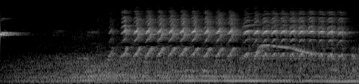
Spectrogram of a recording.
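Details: Caged for four months, a black-throated laughingthrush gives a fast, even trill of high, pulsing notes, about three per second, ending with a long downward whistle, over a constant low hum.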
